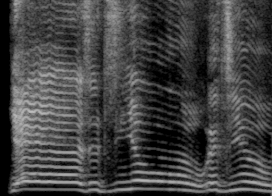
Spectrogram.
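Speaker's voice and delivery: high, drawn-out delighted cry; excited recognition. Real, not acted. Streamer spotting a familiar viewer, excited. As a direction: stretch each word out high and thrilled.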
